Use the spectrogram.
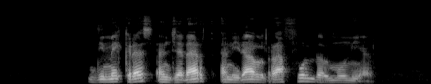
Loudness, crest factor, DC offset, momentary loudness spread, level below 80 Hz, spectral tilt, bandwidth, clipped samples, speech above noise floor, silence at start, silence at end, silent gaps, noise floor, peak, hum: -23 LUFS; 20 dB; under 0.1%; 12 LU; -68 dBFS; -6.5 dB/octave; 10 kHz; under 0.1%; 53 dB; 0.9 s; 0.6 s; none; -76 dBFS; -4 dBFS; none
